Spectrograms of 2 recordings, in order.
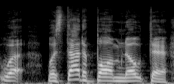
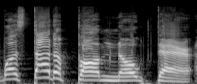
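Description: First: Said in the usual way. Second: Slow, higher, louder mock Irish "Was that a bomb note there?"; stage-Irish accent, loud and slow; rubbish Irish accent. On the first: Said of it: "I often say that to people". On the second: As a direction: drag it out in a hammed-up Irish accent. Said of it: "quoting it with this offensive, rubbish Irish accent".

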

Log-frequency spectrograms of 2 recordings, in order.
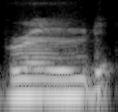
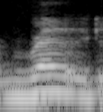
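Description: First: Lightly voiced robotic word; computer voice. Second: Said in the usual way. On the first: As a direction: say it flat like a machine. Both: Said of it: "in that computer voice".

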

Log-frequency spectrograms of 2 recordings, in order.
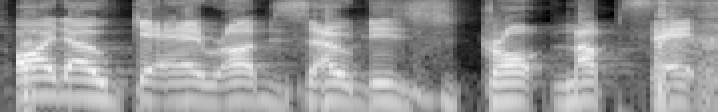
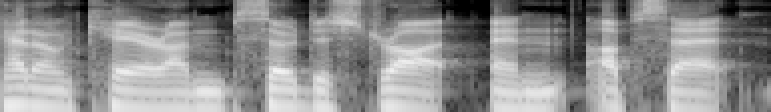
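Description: First: Hammed-up Cockney outburst in a movie-star impression; Michael Caine. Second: Said in the usual way. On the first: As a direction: belt it out in a mock Cockney accent. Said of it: "Because he's Michael Caine". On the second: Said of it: "Except he said it like".

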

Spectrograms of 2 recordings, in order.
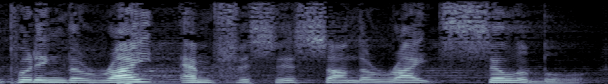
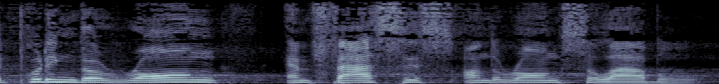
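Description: First: Said in the usual way. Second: "emphasis" stressed on its middle, em-FASS-is, "syllable" as sil-LAB-le; wrong-syllable stress. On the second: Shown as a demonstration. Preacher jokes about misplaced emphasis, wrongly stressing second syllables of "emphasis" and "syllable". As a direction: shift the beat in "emphasis" and "syllable" onto the second syllable.

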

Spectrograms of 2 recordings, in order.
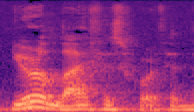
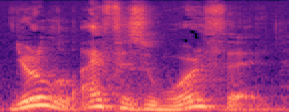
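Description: First: Gentle repeat. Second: Urgent, rising plea to stay alive; earnest plea. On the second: Hotline worker pleading with a desperate caller, urgent. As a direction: press the caller hard that life matters. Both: Retold or imitated. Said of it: "one worker tells a, a caller".

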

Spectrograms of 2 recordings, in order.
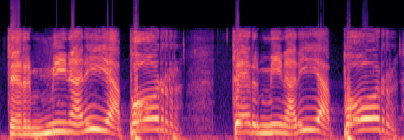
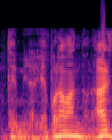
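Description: First: Stretched, higher, hanging on por; terminaría por said slowly and high, leaning on por; slow emphatic build-up. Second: Said in the usual way. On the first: Shown as a demonstration. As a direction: drag out terminaría por for suspense.

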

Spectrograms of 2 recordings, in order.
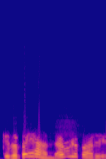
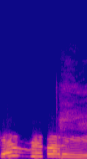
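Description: First: Higher-pitched imitation of a rallying diva. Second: Sung, very high, held diva call; sung, belt it out high like a showy singer. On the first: Star rallying the room, lightly imitated high call. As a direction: lightly mimic a singer calling in the band. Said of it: "And then she's like". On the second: Retold or imitated. Star with arm up calling everyone, imitated high sung flourish. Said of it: "And she's like".

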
